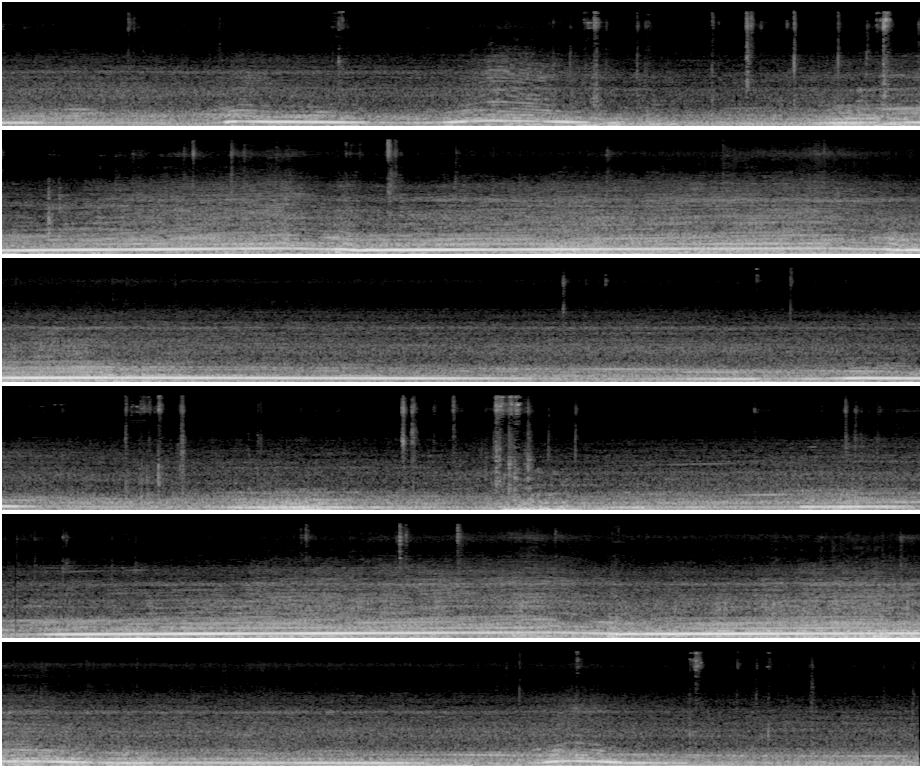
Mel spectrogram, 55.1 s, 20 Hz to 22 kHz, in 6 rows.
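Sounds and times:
car engine revving hard: 36.4 - 46.7.

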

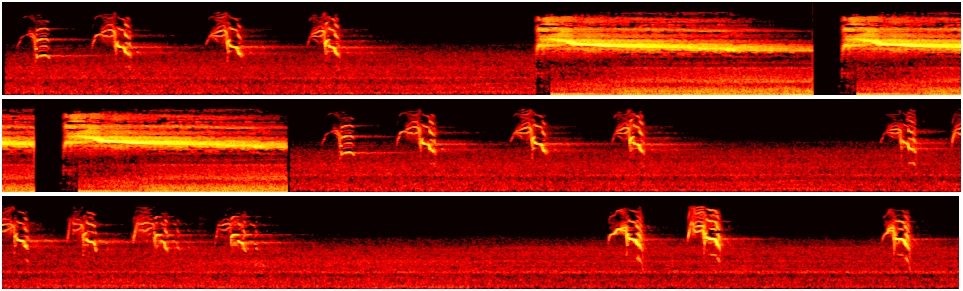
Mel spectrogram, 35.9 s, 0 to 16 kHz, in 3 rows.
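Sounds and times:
eagle chirping: 0.2 - 4.7, 16.0 - 17.8, 18.4 - 20.5, 23.0 - 27.7, 31.6 - 33.3, 35.0 - 35.8.

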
